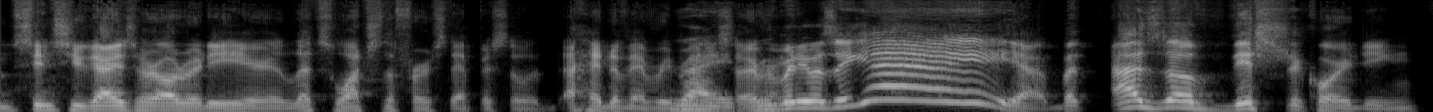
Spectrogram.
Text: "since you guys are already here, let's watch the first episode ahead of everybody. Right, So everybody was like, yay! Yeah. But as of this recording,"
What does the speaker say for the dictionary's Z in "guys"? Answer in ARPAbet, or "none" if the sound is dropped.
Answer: Z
